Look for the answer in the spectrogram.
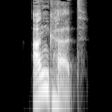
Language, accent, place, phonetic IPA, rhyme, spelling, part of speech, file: German, Germany, Berlin, [ˈaŋkɐt], -aŋkɐt, ankert, verb, De-ankert.ogg
- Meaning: inflection of ankern: 1. third-person singular present 2. second-person plural present 3. plural imperative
